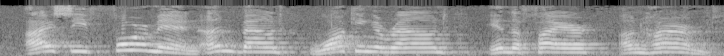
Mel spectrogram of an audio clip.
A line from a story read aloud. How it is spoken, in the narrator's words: Nebuchadnezzar shouted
